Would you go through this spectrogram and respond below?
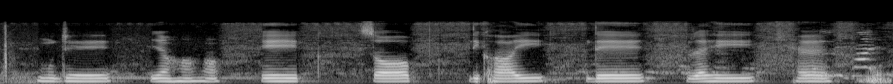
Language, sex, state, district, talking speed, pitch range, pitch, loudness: Hindi, male, Madhya Pradesh, Katni, 55 wpm, 140-145 Hz, 145 Hz, -16 LUFS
